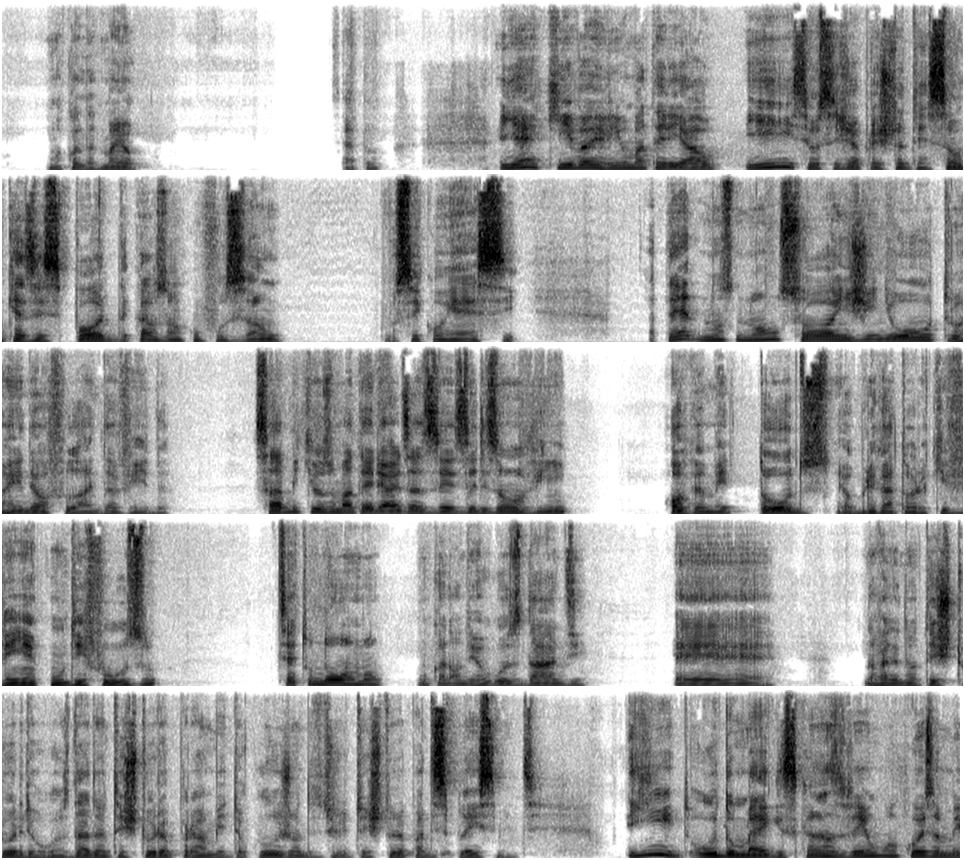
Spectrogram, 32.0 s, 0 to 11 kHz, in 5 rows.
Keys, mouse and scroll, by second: 2.1 click.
